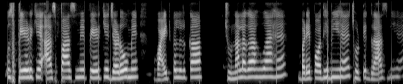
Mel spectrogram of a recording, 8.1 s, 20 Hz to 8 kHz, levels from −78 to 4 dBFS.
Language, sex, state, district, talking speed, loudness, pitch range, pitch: Hindi, female, Jharkhand, Sahebganj, 185 wpm, -16 LUFS, 240-275 Hz, 265 Hz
